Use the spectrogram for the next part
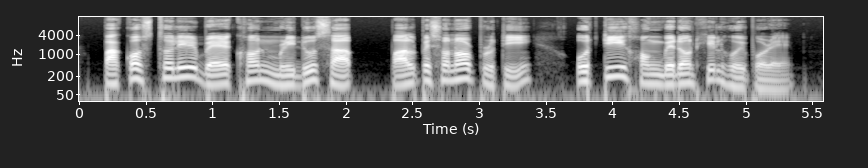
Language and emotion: Assamese, neutral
